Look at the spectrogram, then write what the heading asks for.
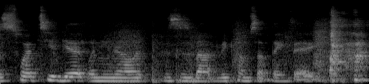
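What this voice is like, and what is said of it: Congested voice from a cold. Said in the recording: “As you can tell, I have a cold,”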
